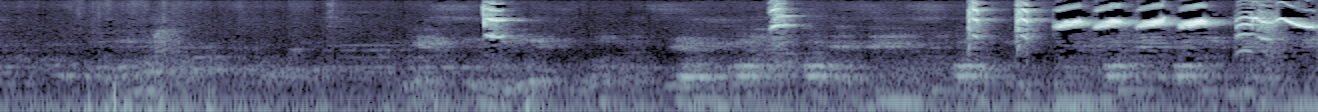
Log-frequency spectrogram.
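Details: Capped seedeater (caboclinho) giving the classic three-note song style: scattered sharp high chips, then a quick run of about six clear, bright repeated notes near the end, over a steady low hum.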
